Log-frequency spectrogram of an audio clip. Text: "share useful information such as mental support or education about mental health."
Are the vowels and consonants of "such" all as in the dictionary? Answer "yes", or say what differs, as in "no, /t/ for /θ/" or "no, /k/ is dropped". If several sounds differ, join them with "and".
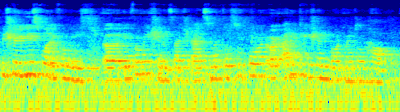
yes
